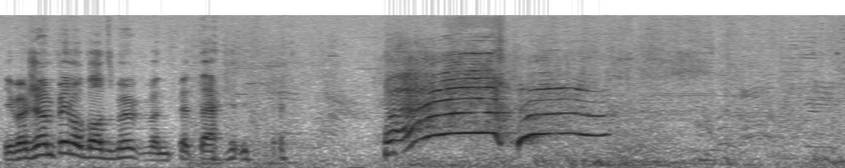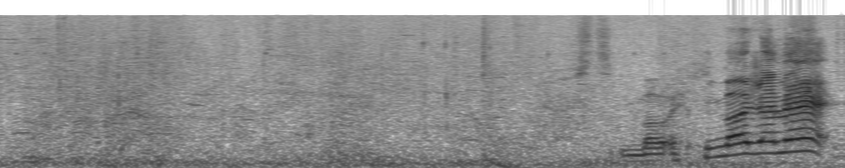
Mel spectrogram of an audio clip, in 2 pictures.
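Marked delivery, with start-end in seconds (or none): 2.2-9.8 high shrieking laugh. Real, not acted. Laughing fit at unkillable enemy. 9.8-11.2 exasperated yell. Real, not acted. Frustrated at unkillable enemy.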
